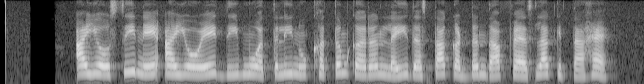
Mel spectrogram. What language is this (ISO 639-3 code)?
pan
